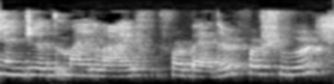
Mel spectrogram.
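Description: A woman with a Portuguese accent, high-pitched, at a fairly slow pace, with ordinary pitch variation and audible room echo. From southern Brazil. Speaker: diversity and intercultural consultant. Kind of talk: interview podcast. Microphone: video call.

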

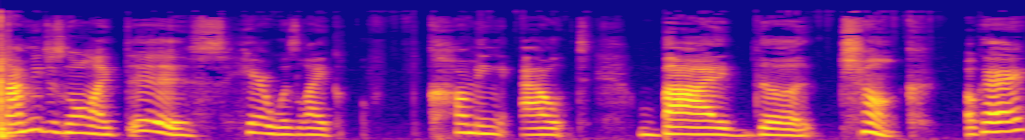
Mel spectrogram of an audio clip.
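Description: Lively in intonation and bright, sharp in tone, a woman speaks at a very slow pace. The background is quiet. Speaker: hair care vlogger. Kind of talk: casual tutorial vlog chat. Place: home room. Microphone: phone near.

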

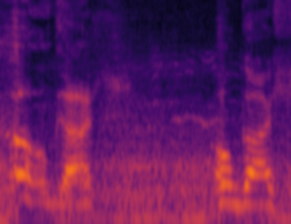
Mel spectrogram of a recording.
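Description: Against noticeable background noise, a woman at a medium pitch talks at a very slow pace with very wide pitch swings, in a dry sound with no echo. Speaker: news interviewee. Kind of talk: interview answer. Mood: emotional, relieved, gentle. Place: street.

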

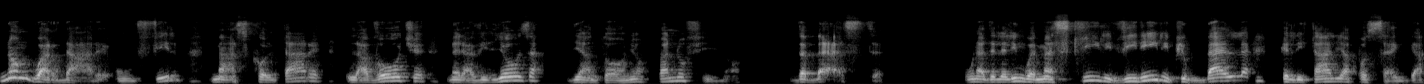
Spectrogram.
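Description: A man speaks very slowly with vocal fry and very wide pitch swings. The background is quiet. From Cagliari, Sardinia, Italy. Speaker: diction teacher and reciter. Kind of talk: diction lesson. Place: home room. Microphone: webcam.

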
